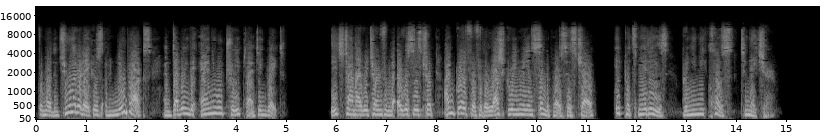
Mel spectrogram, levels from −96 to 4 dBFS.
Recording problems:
distortion; heavy; 7 dB below the speech
garbled, watery; slightly

